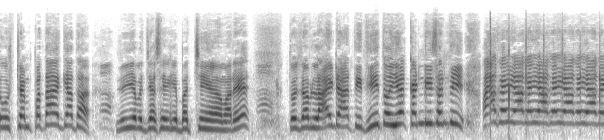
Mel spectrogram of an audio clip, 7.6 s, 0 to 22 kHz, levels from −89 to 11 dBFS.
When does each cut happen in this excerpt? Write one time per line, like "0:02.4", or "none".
none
